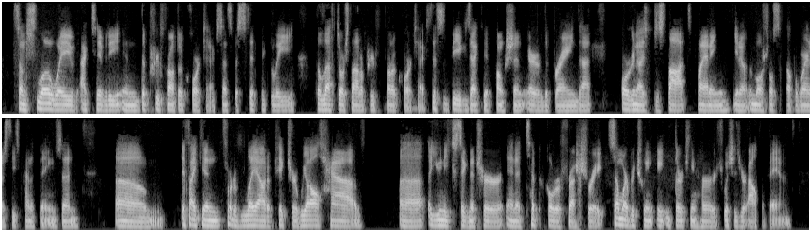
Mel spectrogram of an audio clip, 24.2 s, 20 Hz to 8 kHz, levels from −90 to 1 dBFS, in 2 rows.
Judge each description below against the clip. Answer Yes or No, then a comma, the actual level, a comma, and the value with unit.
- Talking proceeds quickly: No, average, 175 wpm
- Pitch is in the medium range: No, very low, 95 Hz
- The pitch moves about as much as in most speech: No, narrow, 1.9 semitones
